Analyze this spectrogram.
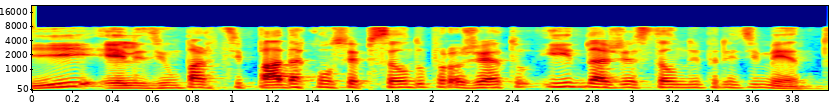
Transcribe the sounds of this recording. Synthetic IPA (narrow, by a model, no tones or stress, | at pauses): ɪelɪzviɐ̃w̃paɾt͡ʃi̥sipaɾd̪ɐkõsepi̥sɐ̃w̃d̪ʊpɾoʒɛt̪ʊʔɪd̪ɐʒest̪ɐ̃w̃d̪ʊẽpɾẽnd͡ʒ̪imẽnt̪ʊ̥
